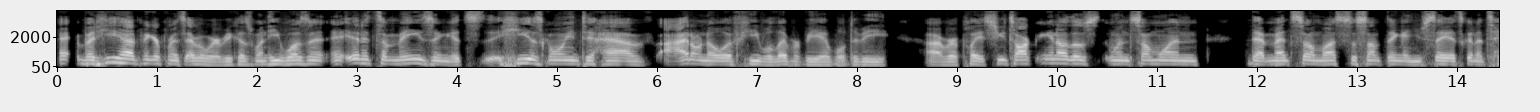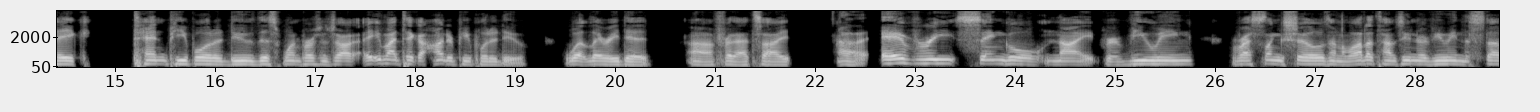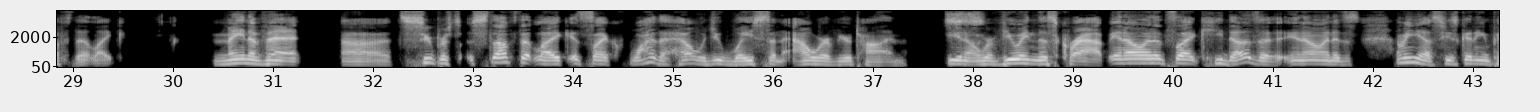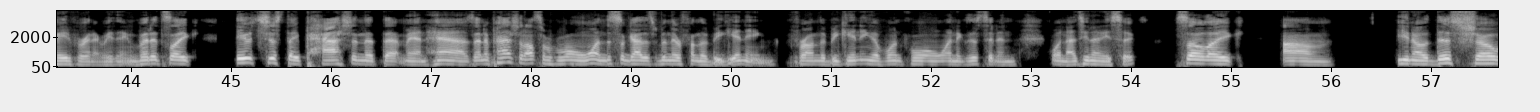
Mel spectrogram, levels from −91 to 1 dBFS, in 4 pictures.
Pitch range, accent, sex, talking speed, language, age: 130-150 Hz, American, male, 190 wpm, English, 20-39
